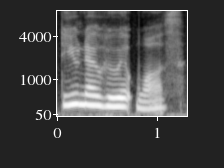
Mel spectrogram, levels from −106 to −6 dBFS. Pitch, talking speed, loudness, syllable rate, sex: 215 Hz, 275 wpm, -13 LUFS, 5.0 syllables/s, female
